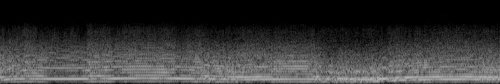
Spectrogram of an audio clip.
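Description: Ford Cosworth GBA turbo V6 Formula 1 engine running at low revs, its pitch dipping and rising slowly as the throttle is moved.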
